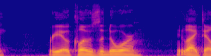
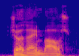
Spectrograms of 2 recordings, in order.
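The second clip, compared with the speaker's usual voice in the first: lower, softer yes-man; henchman reply; 5 semitones lower, 7 dB quieter than usual. Acted. Devon answers his boss in a low quiet voice. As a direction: mumble assent to the boss.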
